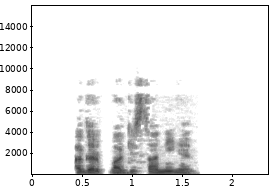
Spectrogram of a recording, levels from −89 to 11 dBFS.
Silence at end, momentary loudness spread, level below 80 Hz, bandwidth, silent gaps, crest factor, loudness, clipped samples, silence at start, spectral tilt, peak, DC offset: 0.75 s; 7 LU; -50 dBFS; 9.4 kHz; none; 20 dB; -20 LUFS; under 0.1%; 0.45 s; -5 dB/octave; 0 dBFS; under 0.1%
